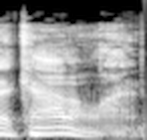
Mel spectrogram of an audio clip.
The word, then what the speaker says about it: Econoline: Is that the hillbilly pronunciation? It is, isn't it? Yeah. Ecnoline vans. It's not Econoline, right? It's Ecno.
